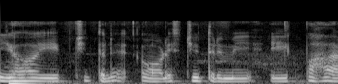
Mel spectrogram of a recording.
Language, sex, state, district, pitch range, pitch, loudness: Hindi, male, Uttarakhand, Tehri Garhwal, 145-165 Hz, 150 Hz, -20 LUFS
